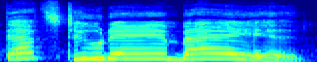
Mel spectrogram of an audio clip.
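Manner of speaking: loud, high, drawn-out retort; hammed-up grandpa shutting down a complaint; mock stern grandpa. Acted grandpa snapping back at granddaughter.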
